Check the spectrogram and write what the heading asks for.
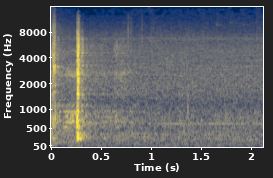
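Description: A single short, sharp sound about a quarter of a second in, then a quiet lull.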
